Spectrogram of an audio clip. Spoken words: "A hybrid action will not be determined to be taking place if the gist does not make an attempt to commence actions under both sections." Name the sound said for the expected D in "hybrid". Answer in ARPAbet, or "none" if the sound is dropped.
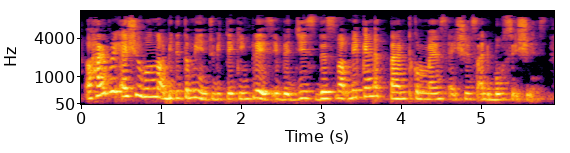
none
